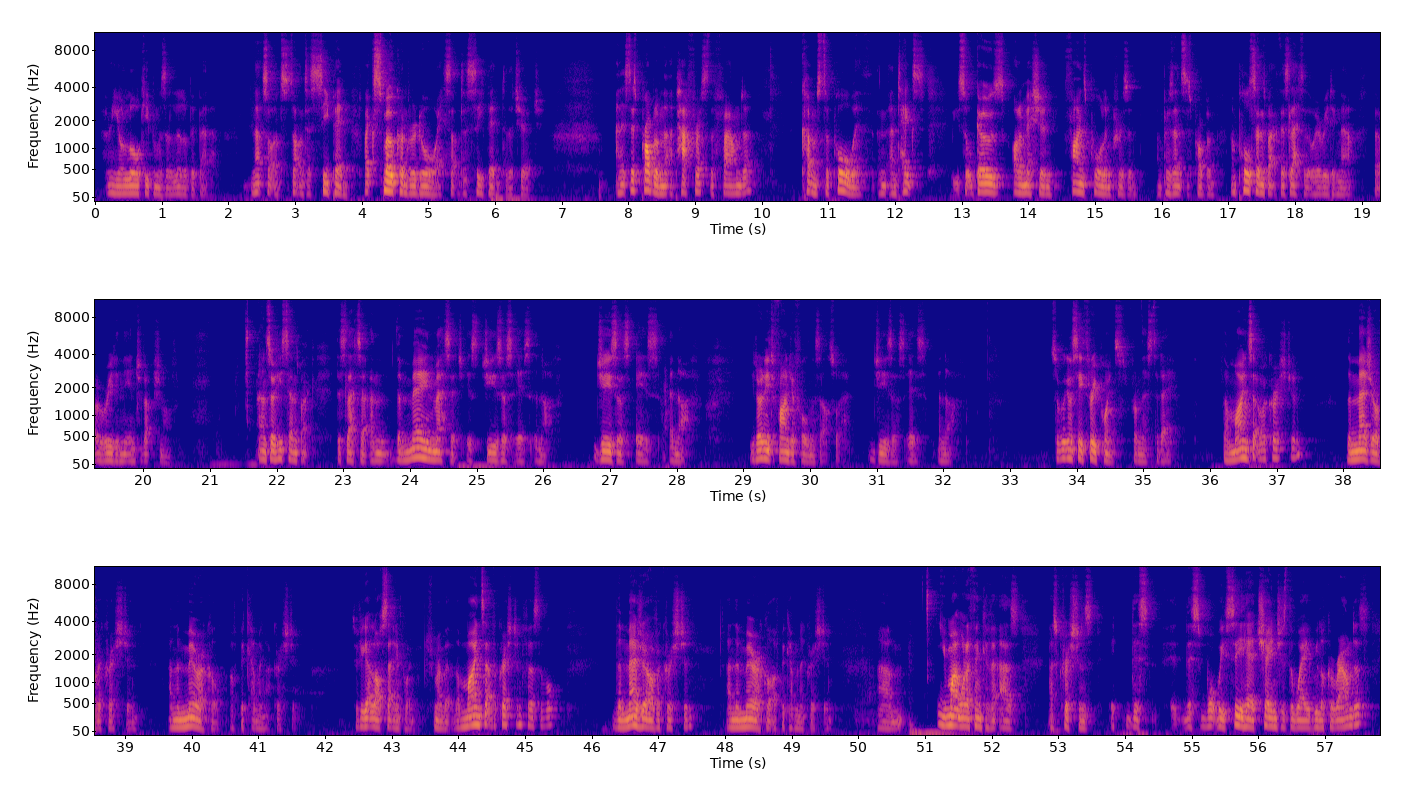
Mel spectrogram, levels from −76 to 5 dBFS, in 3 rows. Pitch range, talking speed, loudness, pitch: 95-120 Hz, 190 wpm, -27 LUFS, 105 Hz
